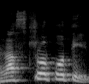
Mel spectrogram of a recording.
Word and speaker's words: রাষ্ট্রপতি: আচ্ছা, রাষ্ট্রপতি, দেখো রাষ্ট্রপতিতে আমরা কিন্তু এখানে তালব্য শ উচ্চারণ করছি, তাহলে এখানে কিন্তু দন্ত স নেয়ার কোনো সুযোগ নেই।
